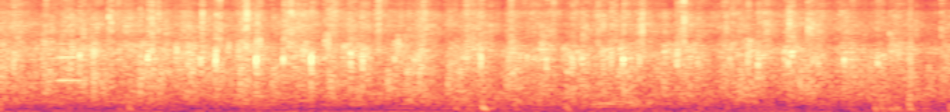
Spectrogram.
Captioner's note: audience applauding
